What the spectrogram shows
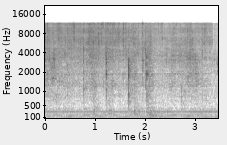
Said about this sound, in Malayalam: ഇതിനി 2-3 മിനിറ്റ് ഇളക്കി വഴറ്റുക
